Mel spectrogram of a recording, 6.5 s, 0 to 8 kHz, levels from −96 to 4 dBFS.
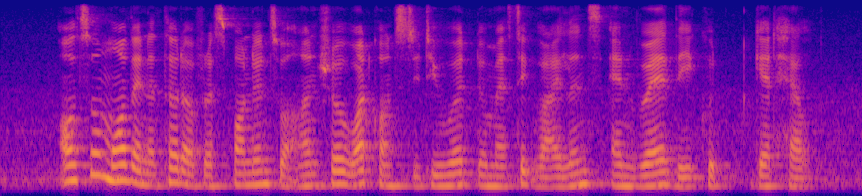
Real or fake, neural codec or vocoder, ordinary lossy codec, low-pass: real; none; none; 7.2 kHz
